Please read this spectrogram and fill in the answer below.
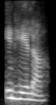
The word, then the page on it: inhaler: Indian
